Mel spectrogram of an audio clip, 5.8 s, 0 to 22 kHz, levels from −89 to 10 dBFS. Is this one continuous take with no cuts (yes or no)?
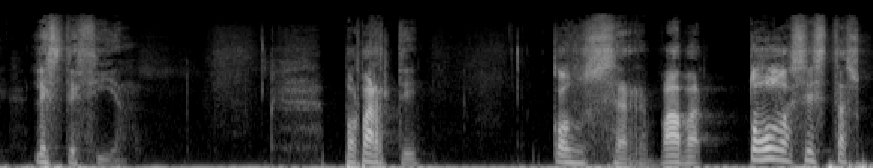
no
